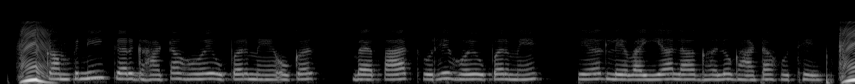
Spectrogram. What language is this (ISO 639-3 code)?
hne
